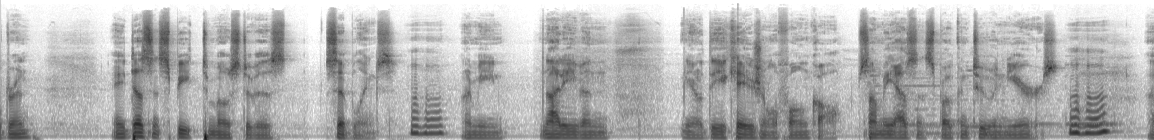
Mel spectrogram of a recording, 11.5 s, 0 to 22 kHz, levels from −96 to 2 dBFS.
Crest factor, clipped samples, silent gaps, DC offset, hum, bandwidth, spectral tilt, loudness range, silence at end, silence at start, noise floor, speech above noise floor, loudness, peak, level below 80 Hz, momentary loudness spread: 24 dB; under 0.1%; none; under 0.1%; none; 17 kHz; -3 dB/octave; 7 LU; 0 s; 0 s; -50 dBFS; 26 dB; -23 LUFS; -2 dBFS; -38 dBFS; 13 LU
